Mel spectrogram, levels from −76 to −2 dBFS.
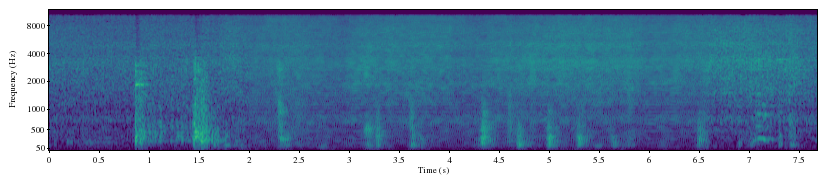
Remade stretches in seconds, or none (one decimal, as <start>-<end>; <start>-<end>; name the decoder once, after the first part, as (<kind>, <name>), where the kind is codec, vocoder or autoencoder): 2.0-6.6 (vocoder, Vocos)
